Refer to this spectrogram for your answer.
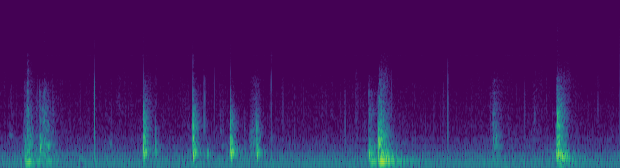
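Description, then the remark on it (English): A door being opened: a series of muffled clunks and rattles from the handle and latch, spread unevenly over several seconds, with a few faint clicks between and no voices. “And the opening of this door introduces us to another in the series”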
